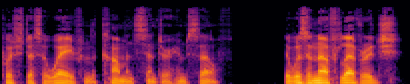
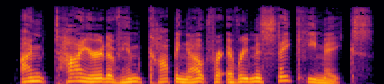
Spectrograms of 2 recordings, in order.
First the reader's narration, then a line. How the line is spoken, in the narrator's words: Streeter snarled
